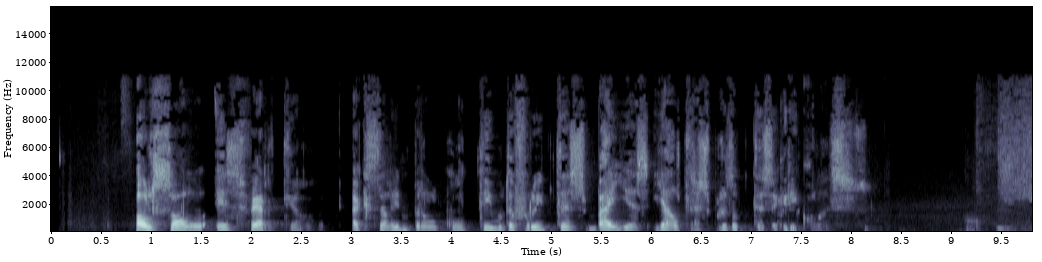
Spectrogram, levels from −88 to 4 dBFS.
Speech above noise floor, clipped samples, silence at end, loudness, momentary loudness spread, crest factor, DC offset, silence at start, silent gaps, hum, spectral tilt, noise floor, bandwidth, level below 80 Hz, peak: 44 dB; under 0.1%; 0 s; -27 LUFS; 19 LU; 26 dB; under 0.1%; 0.85 s; none; none; -3.5 dB/octave; -71 dBFS; 11.5 kHz; -82 dBFS; -2 dBFS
